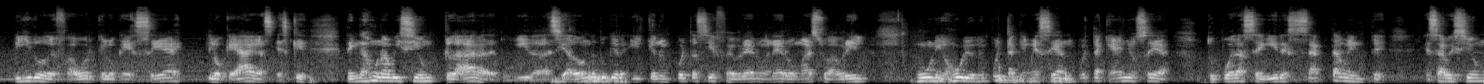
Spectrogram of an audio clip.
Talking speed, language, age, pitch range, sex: 205 wpm, Spanish, 30-49, 130-180 Hz, male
